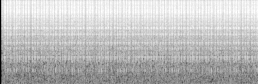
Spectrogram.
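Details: Thousands of snapping shrimp make a dense, steady crackle like frying fat or rain on a tin roof; each snap of the oversized claw communicates with other shrimp or stuns prey.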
